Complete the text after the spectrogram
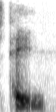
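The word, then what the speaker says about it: Paton: George Peyton, not Peyton Manning, whose name is, looks like George Patton, but it's Peyton is how it's pronounced.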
